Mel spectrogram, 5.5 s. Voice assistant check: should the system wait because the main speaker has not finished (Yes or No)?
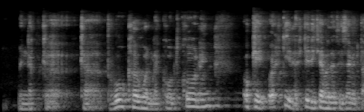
No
